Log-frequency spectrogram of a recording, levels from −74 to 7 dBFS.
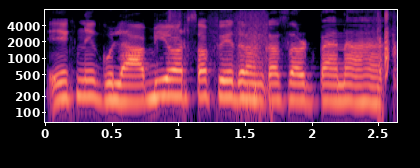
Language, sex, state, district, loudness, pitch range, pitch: Hindi, male, Jharkhand, Garhwa, -13 LUFS, 165-195 Hz, 175 Hz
